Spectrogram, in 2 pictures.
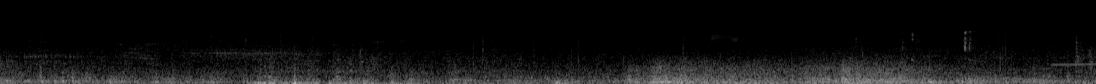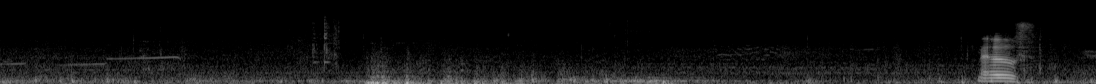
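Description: Thunderstorm in the video game Alan Wake: low rumbling thunder rolls in and out over steady rain and wind, with a few sharper cracks near the middle and end, mostly without talk.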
